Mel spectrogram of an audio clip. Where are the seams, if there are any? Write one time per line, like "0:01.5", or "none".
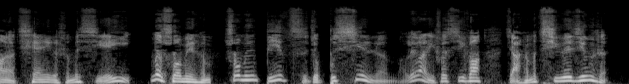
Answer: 0:01.4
